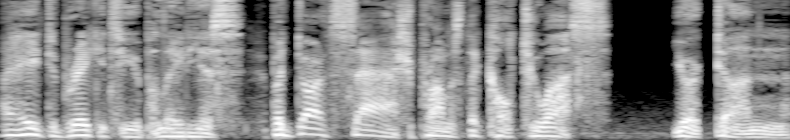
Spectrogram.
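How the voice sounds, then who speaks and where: A man puts on a growling character voice, very deep and low in pitch. He speaks at a moderate pace. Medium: video game.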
